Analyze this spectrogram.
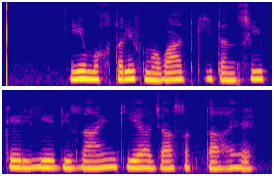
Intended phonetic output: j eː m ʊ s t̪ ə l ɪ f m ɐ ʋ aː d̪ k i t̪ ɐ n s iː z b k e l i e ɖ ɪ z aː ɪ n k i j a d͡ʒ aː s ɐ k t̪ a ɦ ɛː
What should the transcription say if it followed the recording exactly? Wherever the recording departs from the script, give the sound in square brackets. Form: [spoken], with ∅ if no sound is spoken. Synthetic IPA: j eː m ʊ [x] t̪ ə l ɪ f m ɐ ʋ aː d̪ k i t̪ ɐ n s iː [∅] b k e l i e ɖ ɪ z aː ɪ n k i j a d͡ʒ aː s ɐ k t̪ a ɦ ɛː

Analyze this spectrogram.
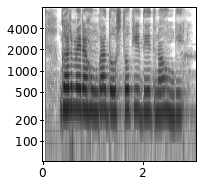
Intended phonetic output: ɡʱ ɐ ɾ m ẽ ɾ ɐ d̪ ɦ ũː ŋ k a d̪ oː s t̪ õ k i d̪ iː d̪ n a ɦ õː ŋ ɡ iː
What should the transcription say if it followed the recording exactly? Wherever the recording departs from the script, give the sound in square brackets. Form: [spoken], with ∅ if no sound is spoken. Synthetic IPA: ɡʱ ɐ ɾ m ẽ ɾ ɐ [∅] ɦ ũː ŋ [ɡ] a d̪ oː s t̪ õ k i d̪ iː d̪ n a ɦ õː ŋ ɡ iː

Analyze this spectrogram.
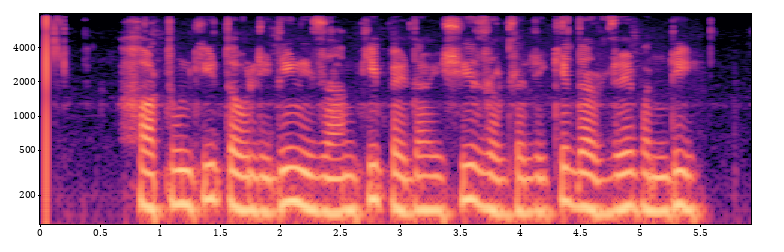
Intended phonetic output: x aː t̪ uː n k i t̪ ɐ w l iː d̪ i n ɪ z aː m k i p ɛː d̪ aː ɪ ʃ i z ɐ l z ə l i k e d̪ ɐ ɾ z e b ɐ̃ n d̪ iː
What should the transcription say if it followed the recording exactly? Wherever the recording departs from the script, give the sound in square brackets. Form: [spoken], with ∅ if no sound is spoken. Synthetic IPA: x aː t̪ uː n k i t̪ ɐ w l iː d̪ i n ɪ z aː m k i p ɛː d̪ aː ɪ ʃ i z ɐ l z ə l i k e d̪ ɐ ɾ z e b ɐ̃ n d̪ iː

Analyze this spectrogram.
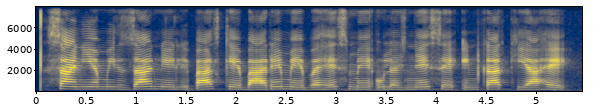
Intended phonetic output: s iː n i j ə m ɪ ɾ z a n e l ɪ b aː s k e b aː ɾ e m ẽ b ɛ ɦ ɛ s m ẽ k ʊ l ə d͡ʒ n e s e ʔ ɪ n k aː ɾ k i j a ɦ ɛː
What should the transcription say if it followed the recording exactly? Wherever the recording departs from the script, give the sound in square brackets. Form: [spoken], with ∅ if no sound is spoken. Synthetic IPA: s [aː] n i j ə m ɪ ɾ z a n e l ɪ b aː s k e b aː ɾ e m ẽ b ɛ ɦ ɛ s m ẽ [ʔ] ʊ l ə d͡ʒ n e s e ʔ ɪ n k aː ɾ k i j a ɦ ɛː

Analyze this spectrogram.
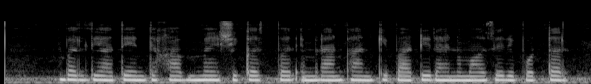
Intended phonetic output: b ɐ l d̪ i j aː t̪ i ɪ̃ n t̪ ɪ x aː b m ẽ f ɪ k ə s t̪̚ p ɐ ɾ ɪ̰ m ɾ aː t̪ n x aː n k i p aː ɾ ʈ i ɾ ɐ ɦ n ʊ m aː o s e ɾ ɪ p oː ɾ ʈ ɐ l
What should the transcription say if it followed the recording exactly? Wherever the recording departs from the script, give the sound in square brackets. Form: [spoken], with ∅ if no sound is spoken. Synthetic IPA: b ɐ l d̪ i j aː t̪ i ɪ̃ n t̪ ɪ x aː b m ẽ [ʃ] ɪ k ə s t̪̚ p ɐ ɾ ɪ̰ m ɾ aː [∅] n x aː n k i p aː ɾ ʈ i ɾ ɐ ɦ n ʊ m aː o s e ɾ ɪ p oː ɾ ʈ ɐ l

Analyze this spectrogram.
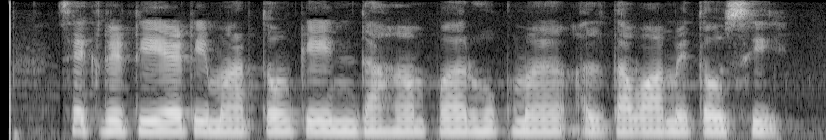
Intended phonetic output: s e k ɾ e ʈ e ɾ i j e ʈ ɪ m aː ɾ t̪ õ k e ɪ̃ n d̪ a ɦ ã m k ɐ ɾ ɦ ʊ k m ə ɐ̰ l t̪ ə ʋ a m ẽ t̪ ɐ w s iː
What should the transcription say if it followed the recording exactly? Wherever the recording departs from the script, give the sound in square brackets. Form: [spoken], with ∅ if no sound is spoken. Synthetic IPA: s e k ɾ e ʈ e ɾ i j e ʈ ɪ m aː ɾ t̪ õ k e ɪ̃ n d̪ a ɦ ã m [p] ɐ ɾ ɦ ʊ k m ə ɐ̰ l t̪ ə ʋ a m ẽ t̪ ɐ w s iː

